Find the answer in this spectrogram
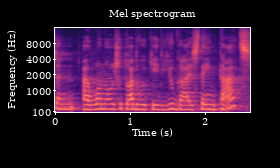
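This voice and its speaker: A woman speaks with a Greek accent at a moderate pace. Her pitch is fairly high. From Greece. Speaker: chemical engineer. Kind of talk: keynote lecture.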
